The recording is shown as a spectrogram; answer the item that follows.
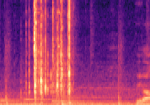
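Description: A plastic disposable lighter set down into a compartment of a hard plastic organizer box, giving a quick clatter of clicks about half a second in.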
